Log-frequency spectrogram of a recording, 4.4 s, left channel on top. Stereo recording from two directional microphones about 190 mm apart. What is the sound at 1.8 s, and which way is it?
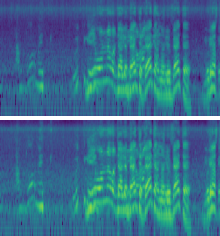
A man's voice, centre (ahead or behind).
